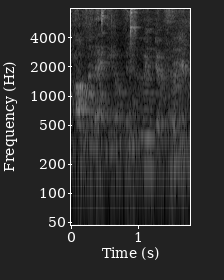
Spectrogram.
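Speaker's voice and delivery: usual speaking voice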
